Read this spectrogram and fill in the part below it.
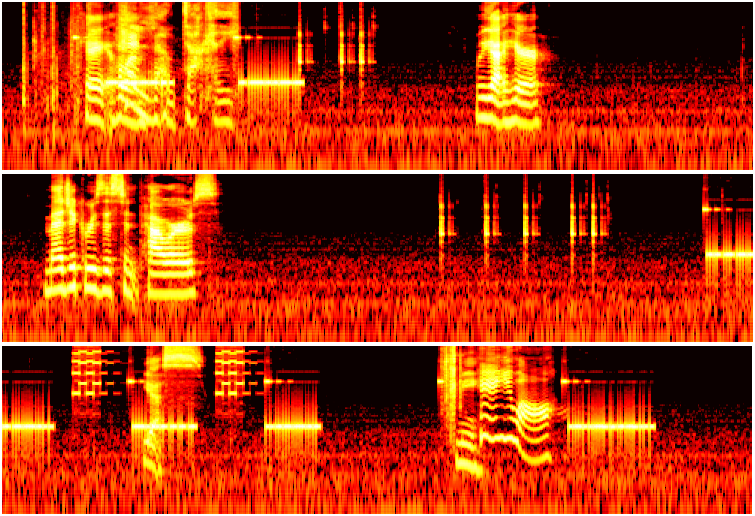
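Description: Short electronic beeps sound in quick bursts.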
